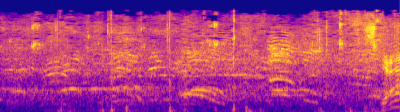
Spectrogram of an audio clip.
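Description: Basketball dribbled on a hardwood court, with sneakers squeaking in short chirps over the steady noise of the arena crowd.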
